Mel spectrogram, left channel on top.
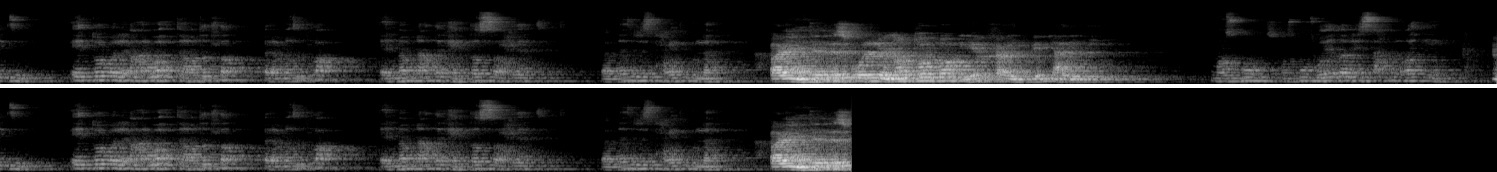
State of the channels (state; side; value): drops out; right; at 8.6 s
